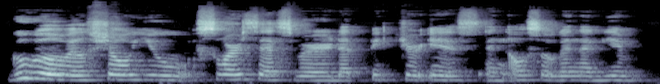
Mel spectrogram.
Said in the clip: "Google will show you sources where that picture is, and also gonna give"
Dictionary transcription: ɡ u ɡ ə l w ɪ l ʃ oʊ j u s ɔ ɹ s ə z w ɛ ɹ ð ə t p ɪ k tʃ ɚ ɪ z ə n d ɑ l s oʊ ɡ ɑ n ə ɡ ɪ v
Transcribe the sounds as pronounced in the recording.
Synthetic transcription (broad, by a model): ɡ u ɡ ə l w ɪ l ʃ oʊ j u s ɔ ɹ s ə s w ɛ ɹ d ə t p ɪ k tʃ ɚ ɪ s ə n d ɑ l s oʊ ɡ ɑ n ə ɡ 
